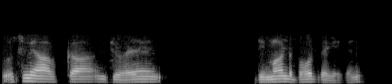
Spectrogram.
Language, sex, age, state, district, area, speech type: Urdu, male, 18-30, Bihar, Purnia, rural, conversation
